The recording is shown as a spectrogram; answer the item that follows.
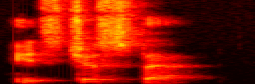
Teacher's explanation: The T in just is a stop T, but you don't really hear it because it's between consonants.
